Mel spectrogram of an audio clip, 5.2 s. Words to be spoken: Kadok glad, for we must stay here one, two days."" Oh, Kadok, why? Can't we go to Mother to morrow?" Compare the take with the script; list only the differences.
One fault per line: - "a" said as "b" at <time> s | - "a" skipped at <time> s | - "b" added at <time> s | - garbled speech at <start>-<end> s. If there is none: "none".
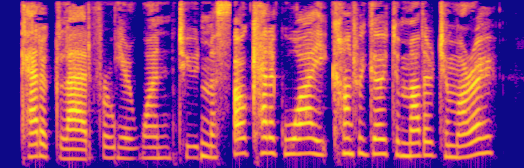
- "we must stay" skipped at 1.1 s
- "days" said as "must" at 2.0 s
